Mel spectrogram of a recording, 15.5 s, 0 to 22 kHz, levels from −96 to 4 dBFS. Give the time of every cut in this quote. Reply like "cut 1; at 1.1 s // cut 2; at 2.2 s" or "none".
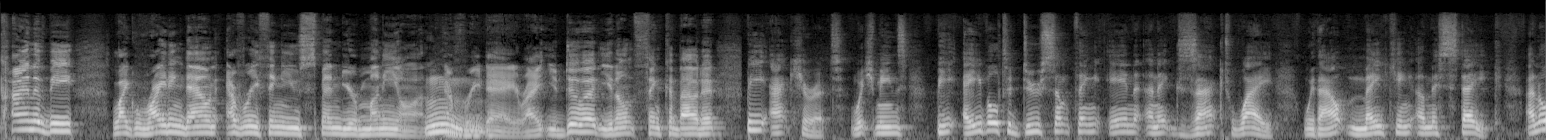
cut 1; at 7.4 s

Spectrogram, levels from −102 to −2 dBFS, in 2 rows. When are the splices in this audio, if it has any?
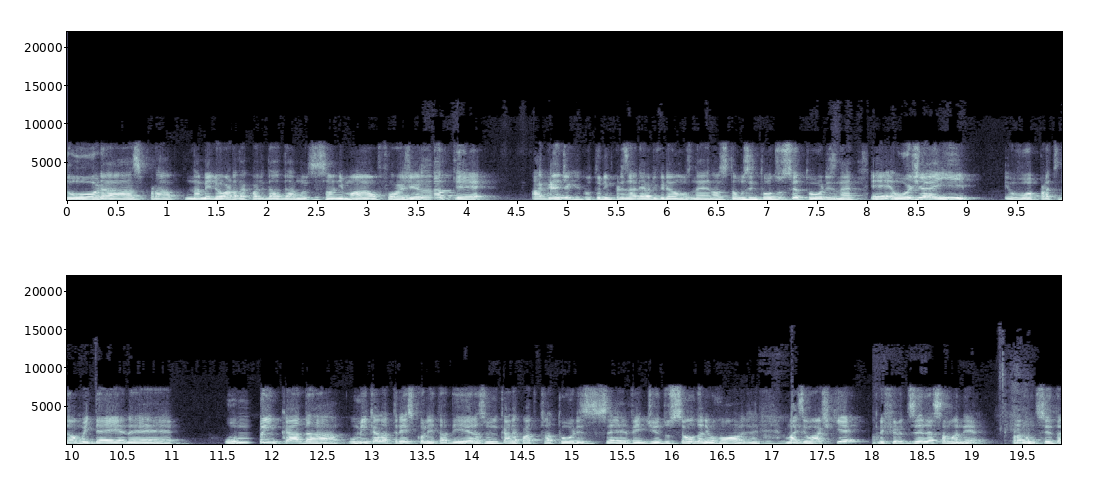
cut 1; at 8.0 s // cut 2; at 16.9 s // cut 3; at 18.0 s

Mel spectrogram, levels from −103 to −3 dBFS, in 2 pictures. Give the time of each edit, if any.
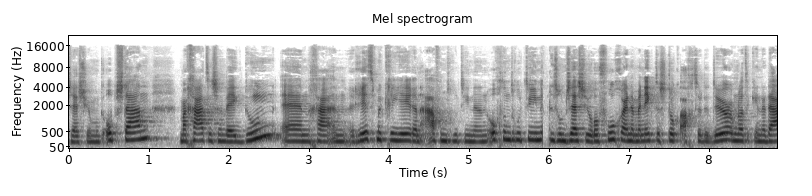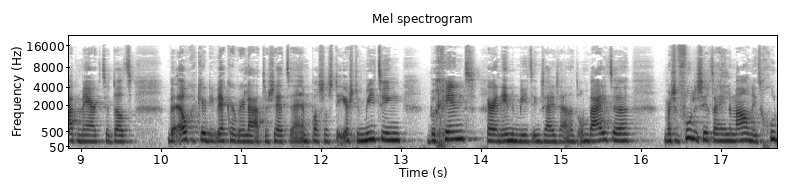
cut 1; at 5.9 s // cut 2; at 14.1 s

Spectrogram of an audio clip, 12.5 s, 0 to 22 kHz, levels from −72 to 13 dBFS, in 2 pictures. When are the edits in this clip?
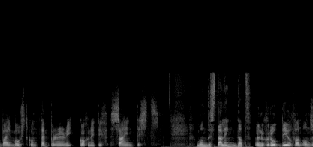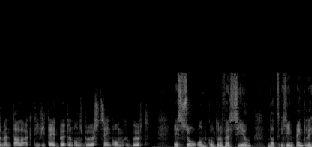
cut 1; at 3.8 s

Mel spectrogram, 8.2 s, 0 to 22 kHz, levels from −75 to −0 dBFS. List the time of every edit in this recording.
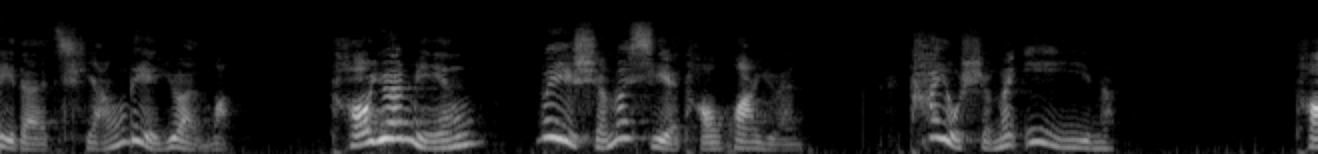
cut 1; at 2.0 s

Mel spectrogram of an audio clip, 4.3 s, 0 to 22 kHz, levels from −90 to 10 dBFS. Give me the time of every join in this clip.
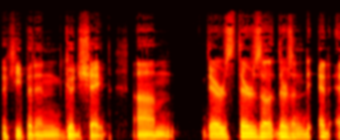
cut 1; at 1.6 s

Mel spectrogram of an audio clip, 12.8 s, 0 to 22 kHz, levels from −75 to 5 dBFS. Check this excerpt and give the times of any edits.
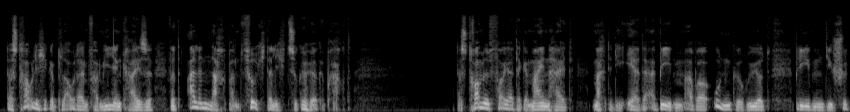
cut 1; at 6.7 s

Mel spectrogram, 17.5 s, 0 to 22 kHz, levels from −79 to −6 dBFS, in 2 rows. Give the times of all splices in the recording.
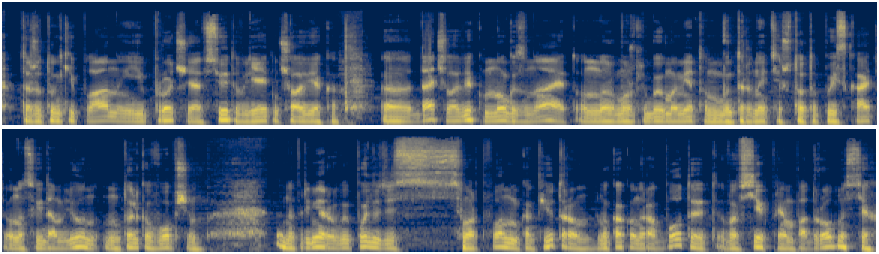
none

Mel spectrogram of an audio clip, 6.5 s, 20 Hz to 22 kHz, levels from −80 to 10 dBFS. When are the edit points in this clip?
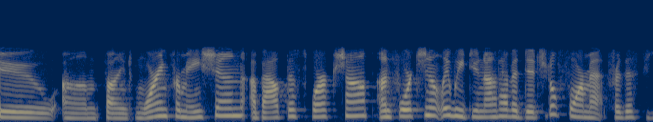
cut 1; at 3.7 s

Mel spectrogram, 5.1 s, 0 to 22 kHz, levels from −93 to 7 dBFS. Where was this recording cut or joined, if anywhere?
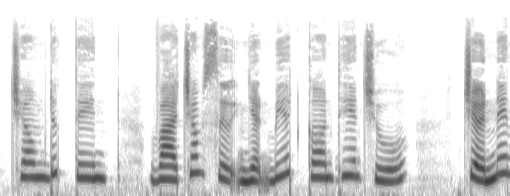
none

